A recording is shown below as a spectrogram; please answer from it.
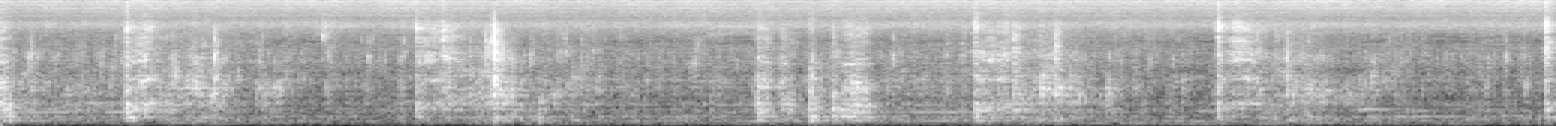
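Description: Meat being stir-fried for kosha in a pan, a low continuous sizzle broken by regular spatula scrapes and stirring clanks, fairly quiet and with no talking.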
